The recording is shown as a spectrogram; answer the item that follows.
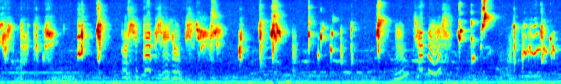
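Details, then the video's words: Talking pet budgerigar mimicking a string of words: dense, fast chatter of clicks, buzzy notes and squeaky whistles, with occasional sharp high chirps and a steady faint hum underneath. "SIRALI KELİMELER, MUHABBETKUŞU SESİ,MUHABBETKUŞU KONUŞMA SESİ DİNLE"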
